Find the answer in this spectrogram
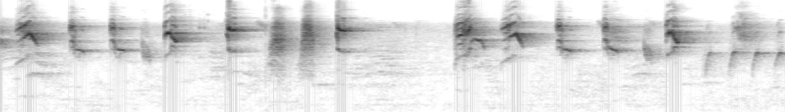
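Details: Long-tailed shrike from East Java singing a fast run of bright, chattering, high notes, varied and scratchy, in quick bursts with a short pause midway, ending in a few clearer repeated whistles.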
